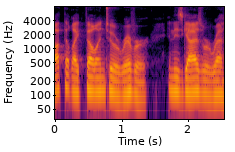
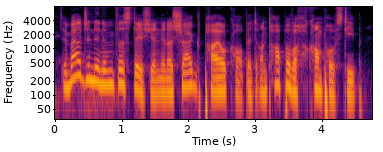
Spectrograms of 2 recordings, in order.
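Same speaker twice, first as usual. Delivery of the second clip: put-on British accent, read-aloud delivery. Reading a nature narrator's quote aloud for the others: british accent. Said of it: "you read it in your British accent".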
